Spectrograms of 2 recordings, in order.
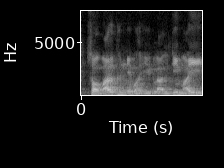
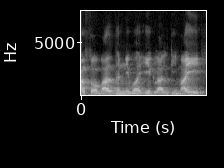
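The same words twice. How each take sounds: Both takes have the same delivery.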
